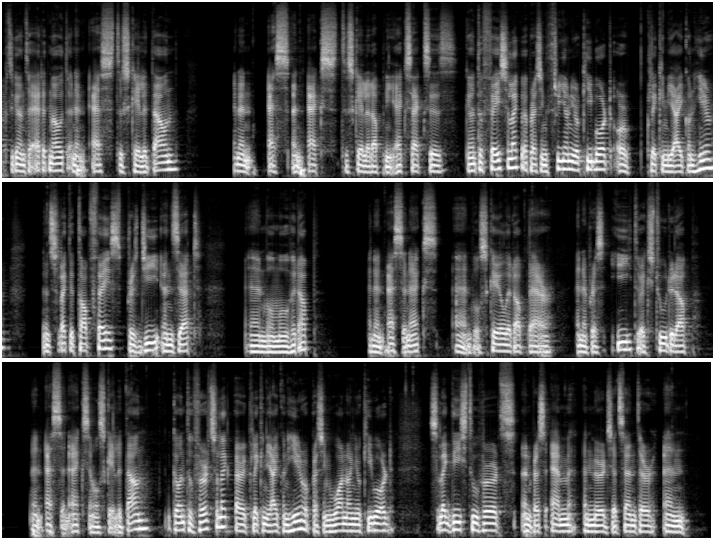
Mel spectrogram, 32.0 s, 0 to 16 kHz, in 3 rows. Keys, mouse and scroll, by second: 1.0 s, 3.7 s, 11.2 click, 11.6 middle click, 12.5 g, 16.3 s, 18.8 shift+middle click, 19.6 e, 21.7 s, 23.4 shift+middle click, 23.9-25.3 scroll up 2, 25.3-27.4 drag, 28.1 shift+click, 29.1 m, 30.4 click.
